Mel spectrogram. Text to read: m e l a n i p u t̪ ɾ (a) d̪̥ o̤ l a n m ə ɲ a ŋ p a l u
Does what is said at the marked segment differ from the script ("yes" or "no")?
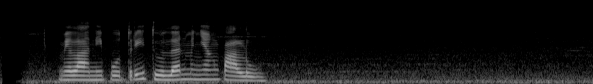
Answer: yes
